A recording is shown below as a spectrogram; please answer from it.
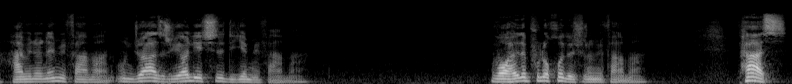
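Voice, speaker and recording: A man's voice: mid-range voice, creaky, a little mellow. A man teaching a seminary lesson. He explains with examples, asks himself questions and quotes short Arabic phrases. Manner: quotes Arabic phrases within Persian speech.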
